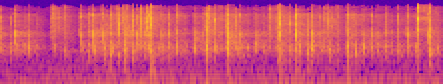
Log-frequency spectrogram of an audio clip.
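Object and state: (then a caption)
Plastic keyboard being typed on. Fingertips type continuously on a backlit plastic Corsair mechanical RGB keyboard. A rapid run of short, bright clicks and clacks rises above a faint low hum, and each keystroke cuts off almost instantly with no ring.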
